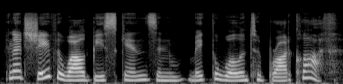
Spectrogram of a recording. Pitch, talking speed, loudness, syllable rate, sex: 215 Hz, 245 wpm, -18 LUFS, 4.9 syllables/s, female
